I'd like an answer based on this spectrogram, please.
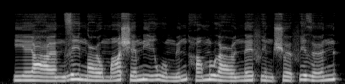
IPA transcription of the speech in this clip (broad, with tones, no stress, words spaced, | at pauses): je˩ ʕæ˩nzi˧˩nʕo˩m ɑ˨˥ʃe˨˥mji˨˥wu˩m y˨˥nhɑ˨˥mβɯ˧˩ʕy˩˧n e˦fi˧˩n ʃø˧˩fi˦ ðø˨˥n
